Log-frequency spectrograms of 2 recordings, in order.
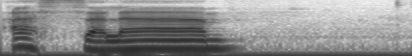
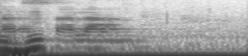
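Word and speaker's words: السلام: Aquí es as-salam. Ah, porque está sola alif aparte. As-salam. La L no se pronuncia porque hay una regla especial donde la S se come la L.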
